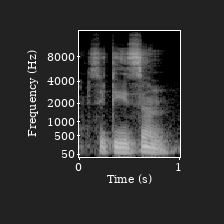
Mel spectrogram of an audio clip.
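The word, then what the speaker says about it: citizen: तूफान सिटी मतलब शहर देखि सी के बाद आई ई वाई आया है इसलिए सी को सा पढ़ा जा रहा है यदि किसी वर्ड में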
